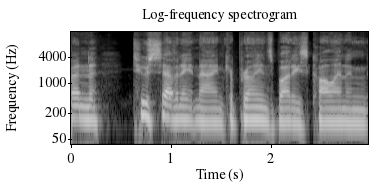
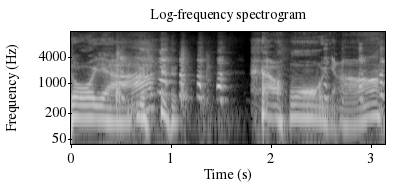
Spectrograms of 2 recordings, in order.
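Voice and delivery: put-on very drawn-out, stretched Wisconsin accent; 3 semitones higher than usual. Quote what she says, imitating her Wisconsin accent. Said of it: "with her Wisconsin accent".

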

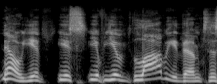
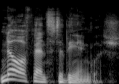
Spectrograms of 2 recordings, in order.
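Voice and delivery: normal talking voice

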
